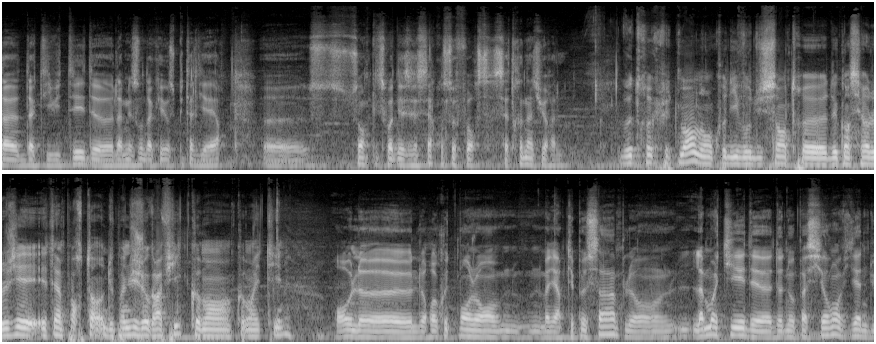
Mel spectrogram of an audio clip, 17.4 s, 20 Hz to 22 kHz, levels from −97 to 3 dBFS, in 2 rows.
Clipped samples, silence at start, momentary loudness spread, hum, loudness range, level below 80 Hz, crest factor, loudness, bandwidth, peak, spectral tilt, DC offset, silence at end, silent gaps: under 0.1%; 0 s; 11 LU; none; 8 LU; -42 dBFS; 16 dB; -20 LUFS; 16.5 kHz; -4 dBFS; -4.5 dB/octave; under 0.1%; 0 s; none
